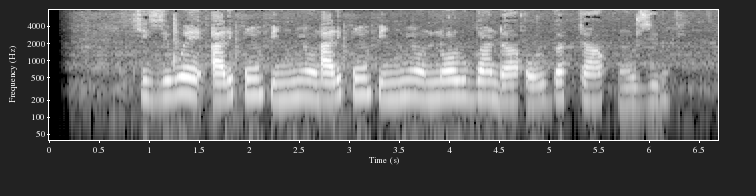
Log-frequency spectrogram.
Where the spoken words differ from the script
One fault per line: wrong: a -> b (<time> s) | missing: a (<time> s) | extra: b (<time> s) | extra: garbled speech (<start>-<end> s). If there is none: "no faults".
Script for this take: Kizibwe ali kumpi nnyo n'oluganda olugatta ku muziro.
extra: ali kumpi nnyo (2.8 s)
